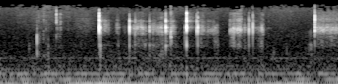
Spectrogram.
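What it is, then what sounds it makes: Bamboo hairbrush with wooden pins. Long painted nails scratch and rake the wooden bristle pins of a small hand-held paddle hairbrush with a light bamboo or wood body, held close to the mic. Quiet, dry, bright scratching runs throughout, broken by sharp, irregular ticks and clicks as the nails flick across the pins. A steady low hum sits underneath.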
